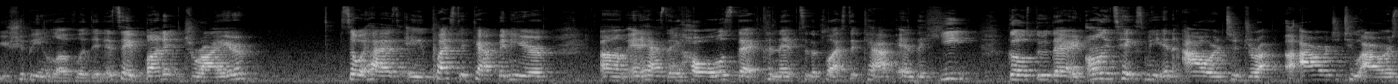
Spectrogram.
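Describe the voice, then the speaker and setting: Noticeable background noise runs under a woman's voice. She speaks at a moderate pace and medium pitch with ordinary pitch variation. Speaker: beauty vlogger. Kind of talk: product review tutorial. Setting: home video recording. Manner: animated.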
